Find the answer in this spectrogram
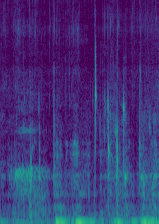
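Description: Muffled underwater rushing and deep rumble of water moving against an underwater camera housing, with a few sharp clicks and knocks in the second half.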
